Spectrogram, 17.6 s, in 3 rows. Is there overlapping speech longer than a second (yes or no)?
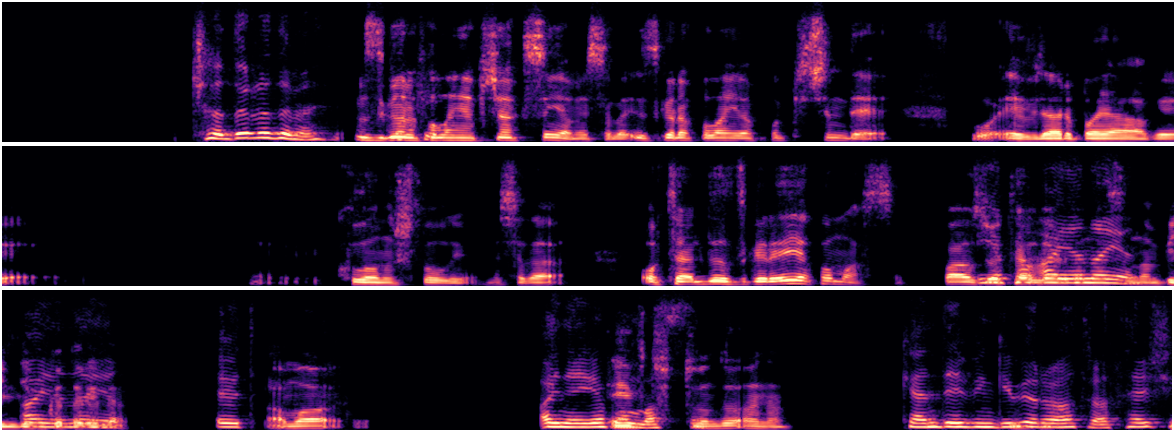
yes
